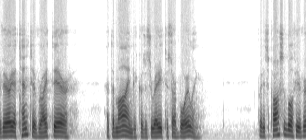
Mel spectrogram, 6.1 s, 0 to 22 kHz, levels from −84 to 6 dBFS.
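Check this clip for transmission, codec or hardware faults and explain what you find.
There's one hardware fault running through the whole clip: sample clock jitter. The converter clock wobbles by something like 7 µs, so samples land early or late. That leaves a gritty hiss roughly 30 dB under the speech, worst on loud, bright sounds and gone in pauses.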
